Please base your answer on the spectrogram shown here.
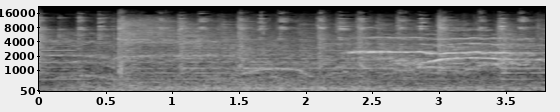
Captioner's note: cheering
